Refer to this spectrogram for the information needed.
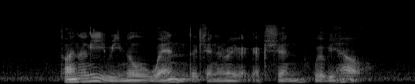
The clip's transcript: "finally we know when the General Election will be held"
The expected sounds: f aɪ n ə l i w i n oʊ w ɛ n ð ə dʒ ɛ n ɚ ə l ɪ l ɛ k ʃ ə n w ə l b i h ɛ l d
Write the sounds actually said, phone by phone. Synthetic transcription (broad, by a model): f aɪ n ə l i w i n oʊ w ɛ n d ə dʒ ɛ n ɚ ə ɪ ɛ k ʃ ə n w ə l b i h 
